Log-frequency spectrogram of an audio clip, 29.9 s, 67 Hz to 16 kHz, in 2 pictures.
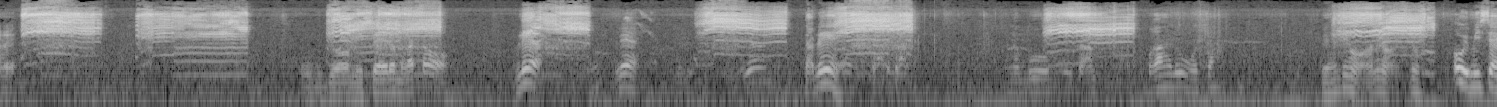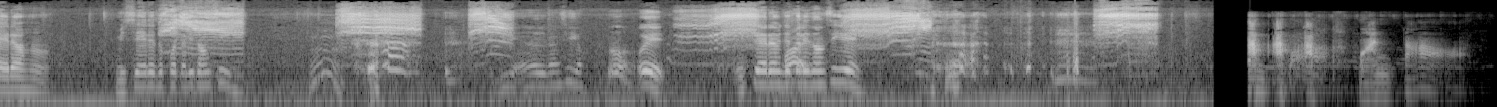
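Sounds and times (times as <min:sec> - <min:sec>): otter pup shrill call: 0:00.2 - 0:02.6, 0:03.3 - 0:04.5, 0:05.2 - 0:09.2, 0:10.3 - 0:11.4, 0:13.3 - 0:14.5, 0:16.5 - 0:17.5, 0:18.3 - 0:20.2, 0:21.6 - 0:24.4, 0:25.9 - 0:26.6
person speaking: 0:13.2 - 0:23.6.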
